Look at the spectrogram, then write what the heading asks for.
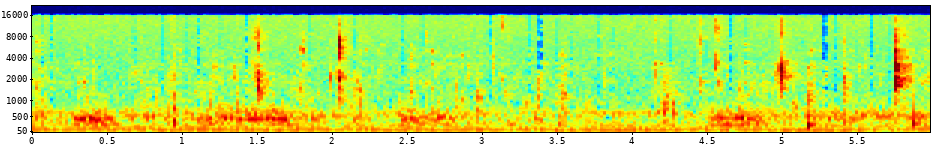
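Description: People chewing mouthfuls of cooked vegan sausage with mouths closed, with a few sharp wet mouth clicks now and then, over a faint steady low hum.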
